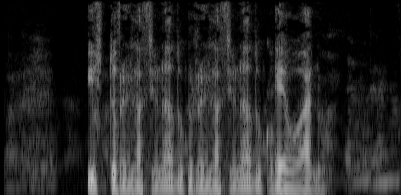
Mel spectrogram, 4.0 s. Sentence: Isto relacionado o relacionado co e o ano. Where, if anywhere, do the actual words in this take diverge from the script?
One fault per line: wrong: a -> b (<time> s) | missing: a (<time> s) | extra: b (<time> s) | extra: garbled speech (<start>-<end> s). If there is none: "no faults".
no faults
